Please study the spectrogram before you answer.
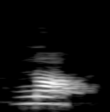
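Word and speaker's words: knock: देखिए हमेशा, देखिए कोई भी वर्ड आप उठा के देख लीजिए, जहां पर के बाद यन आया वहां पर के साइलेंट हुआ। जैसे नाइफ, नॉलेज, नो, नी, नॉक, यहाँ पर के साइलेंट हुआ।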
